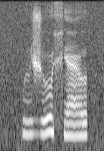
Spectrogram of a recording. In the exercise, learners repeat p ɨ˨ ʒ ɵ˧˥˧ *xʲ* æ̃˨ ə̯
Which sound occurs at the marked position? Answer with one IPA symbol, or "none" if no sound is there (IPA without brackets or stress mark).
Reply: xʲ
